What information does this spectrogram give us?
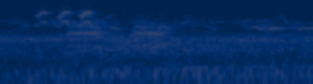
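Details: Icterine warbler singing in a thicket in the Alblasserwaard, Netherlands: a fast, varied jumble of high, scratchy and whistled notes with a few sharp chirps, over soft background hiss.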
